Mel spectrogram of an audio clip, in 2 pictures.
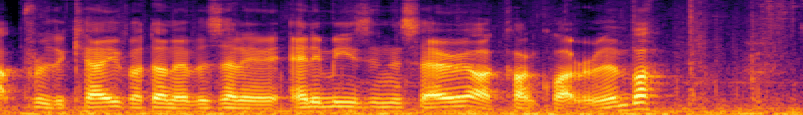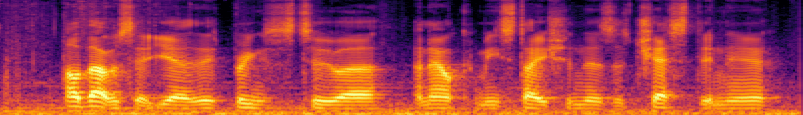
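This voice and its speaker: Words pour out very rapidly from a man with a British accent. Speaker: gaming YouTuber. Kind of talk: gameplay commentary. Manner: stutters on words at times; sounds serious.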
